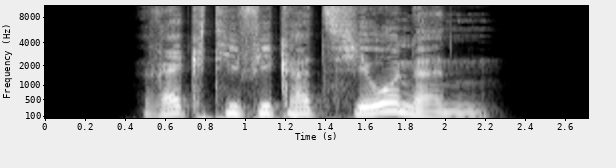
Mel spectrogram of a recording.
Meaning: plural of Rektifikation
- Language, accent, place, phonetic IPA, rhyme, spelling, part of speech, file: German, Germany, Berlin, [ʁɛktifikaˈt͡si̯oːnən], -oːnən, Rektifikationen, noun, De-Rektifikationen.ogg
